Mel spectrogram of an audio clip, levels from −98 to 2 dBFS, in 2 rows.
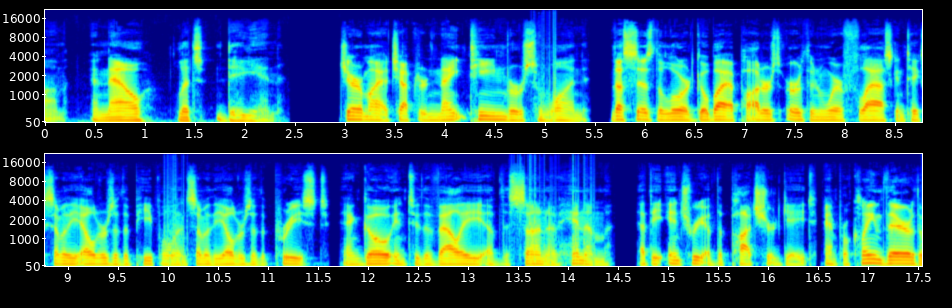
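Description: Processor overload crackle tears through the speech at 4.87–5.12 s, 9.97–10.21 s after "the elders of the", and 13.42–14.27 s after "the valley of the". Dozens of roughly 1.5 ms buffers miss their deadlines and drop to silence. On the waveform these show as dense, hard-edged gaps, and on the spectrogram as broadband vertical streaks.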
